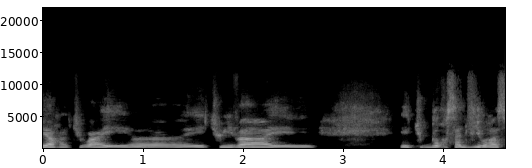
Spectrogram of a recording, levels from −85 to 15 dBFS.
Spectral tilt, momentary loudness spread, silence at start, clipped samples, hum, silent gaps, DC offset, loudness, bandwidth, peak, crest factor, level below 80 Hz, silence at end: -4.5 dB/octave; 15 LU; 0 s; under 0.1%; none; 3.52-3.58 s; under 0.1%; -29 LUFS; 12.5 kHz; -10 dBFS; 18 dB; -66 dBFS; 0 s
